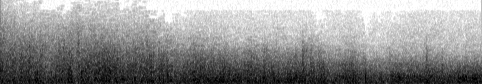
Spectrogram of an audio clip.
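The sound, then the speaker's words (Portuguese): Thunder rumbles as a loud, dense, unbroken roar that holds steady without pauses, with no talk over it. “Ouvia os trovões, sabendo que era o som dos espíritos que jogavam vastos jogos celestiais e batiam os pés.”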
